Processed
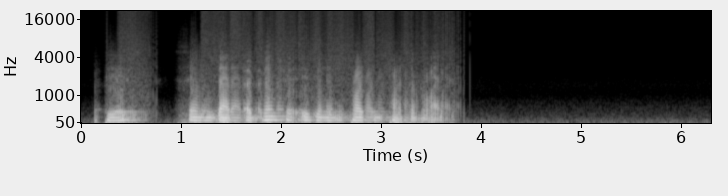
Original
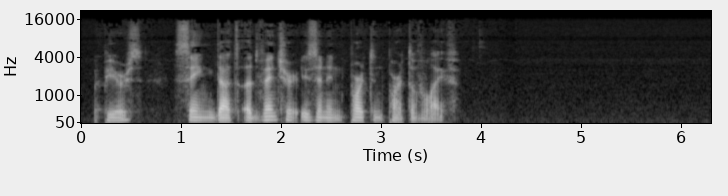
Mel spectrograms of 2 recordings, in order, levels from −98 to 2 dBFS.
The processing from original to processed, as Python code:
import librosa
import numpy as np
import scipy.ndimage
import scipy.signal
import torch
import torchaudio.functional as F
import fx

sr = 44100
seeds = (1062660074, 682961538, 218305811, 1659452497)

y = scipy.signal.medfilt(x, 41)
y = fx.riaa(y, sr, side='playback')
y = fx.echo_crushed(y, sr, ms=114, feedback_pct=35, bits=6, wet_db=-10)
